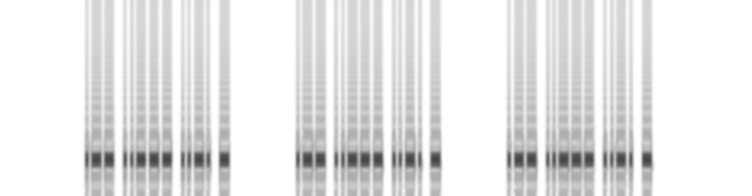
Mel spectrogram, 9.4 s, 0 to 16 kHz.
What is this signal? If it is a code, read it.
Morse code, heard as a keyed tone, about 29 wpm, 700 Hz. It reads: W2FT W2FT W2FT
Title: USA Call Signs - 4 Characters - Repeated 3x - 30wpm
